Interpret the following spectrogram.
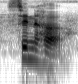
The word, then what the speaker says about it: সিংহ: তাহলে উচ্চারণটা হবে সিংহ অনুস্বার শব্দের মাঝখানে থাকায় ন এর মত উচ্চারণ তাহলে সিংহ সিনহা এভাবে উচ্চারণটা আসবে কেমন এখানে আমি দিয়ে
